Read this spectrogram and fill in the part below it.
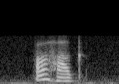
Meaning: guard, watchman
- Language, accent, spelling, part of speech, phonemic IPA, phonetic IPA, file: Armenian, Eastern Armenian, պահակ, noun, /pɑˈhɑk/, [pɑhɑ́k], Hy-պահակ.ogg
